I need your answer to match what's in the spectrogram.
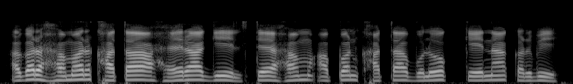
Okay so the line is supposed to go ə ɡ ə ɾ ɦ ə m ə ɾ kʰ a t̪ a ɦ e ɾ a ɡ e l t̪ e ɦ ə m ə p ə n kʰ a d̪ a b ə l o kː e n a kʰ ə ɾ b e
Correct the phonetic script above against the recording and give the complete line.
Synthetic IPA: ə ɡ ə ɾ ɦ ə m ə ɾ kʰ a t̪ a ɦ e ɾ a ɡ e l t̪ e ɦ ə m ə p ə n kʰ a t̪ a b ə l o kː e n a k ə ɾ b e

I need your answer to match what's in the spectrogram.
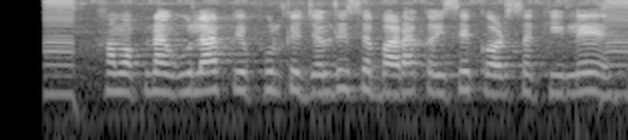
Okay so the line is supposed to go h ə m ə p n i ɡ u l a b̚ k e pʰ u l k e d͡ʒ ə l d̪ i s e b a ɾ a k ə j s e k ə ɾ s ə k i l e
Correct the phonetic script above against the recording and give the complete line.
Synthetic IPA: h ə m ə p n a ɡ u l a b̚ k e pʰ u l k e d͡ʒ ə l d̪ i s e b a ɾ a k ə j s e k ə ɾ s ə k i l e

